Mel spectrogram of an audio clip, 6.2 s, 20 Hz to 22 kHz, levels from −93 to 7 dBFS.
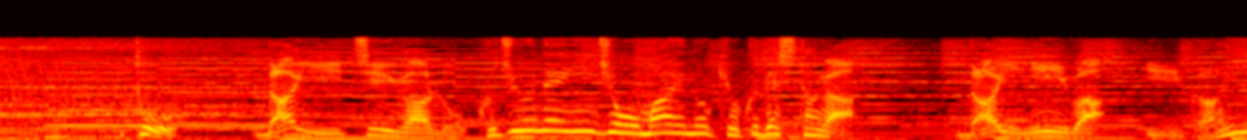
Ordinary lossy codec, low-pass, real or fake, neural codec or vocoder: none; 7.2 kHz; real; none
